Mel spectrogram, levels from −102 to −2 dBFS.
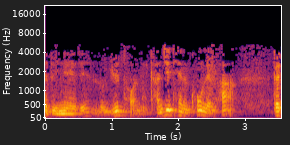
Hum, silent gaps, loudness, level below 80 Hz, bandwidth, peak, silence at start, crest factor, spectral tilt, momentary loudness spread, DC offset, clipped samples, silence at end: none; none; -22 LUFS; -62 dBFS; 5.6 kHz; -2 dBFS; 0 s; 20 dB; -5 dB/octave; 11 LU; under 0.1%; under 0.1%; 0 s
